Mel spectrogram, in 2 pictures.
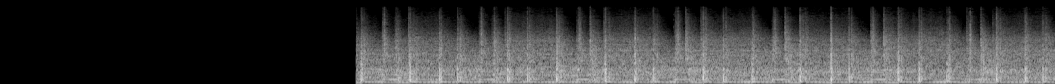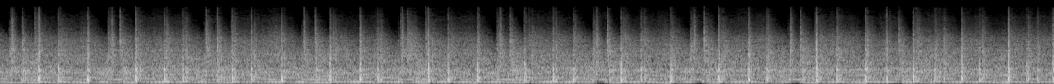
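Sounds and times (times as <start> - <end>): frame drums beaten with sticks: 3.6 - 21.0.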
